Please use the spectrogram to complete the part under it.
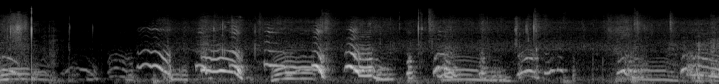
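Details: Several 19-day-old German Shepherd puppies, up and moving around, whining for their mother: overlapping high, wavering whimpers that rise and fall in pitch, coming in dense bursts throughout with brief pauses between.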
